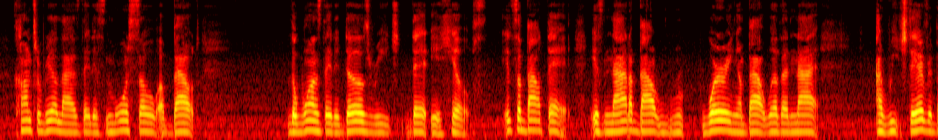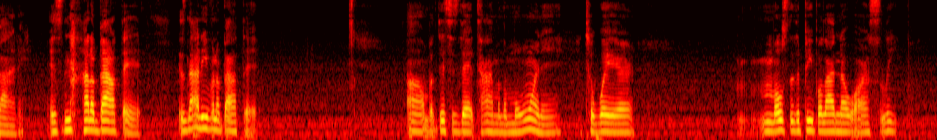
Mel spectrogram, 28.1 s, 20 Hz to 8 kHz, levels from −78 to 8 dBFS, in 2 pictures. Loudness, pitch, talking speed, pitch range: -23 LUFS, 140 Hz, 130 wpm, 125-155 Hz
